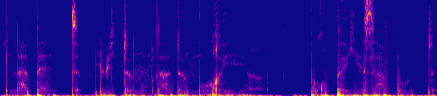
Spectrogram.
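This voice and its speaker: Whispering in a calm, soothing tone, the voice is heard over noticeable background noise. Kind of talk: whispered ASMR story reading. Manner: whispered, calm, soothing.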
